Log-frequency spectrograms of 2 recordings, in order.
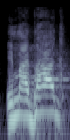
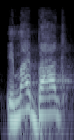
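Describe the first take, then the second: No difference in how they are said.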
